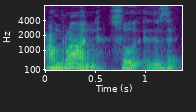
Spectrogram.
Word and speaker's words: Amram: of the word so the name imran is originally hebrew likely pronounced amram or amran so there's an m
